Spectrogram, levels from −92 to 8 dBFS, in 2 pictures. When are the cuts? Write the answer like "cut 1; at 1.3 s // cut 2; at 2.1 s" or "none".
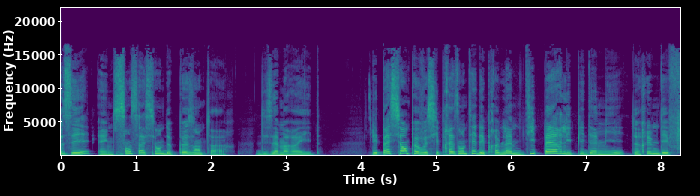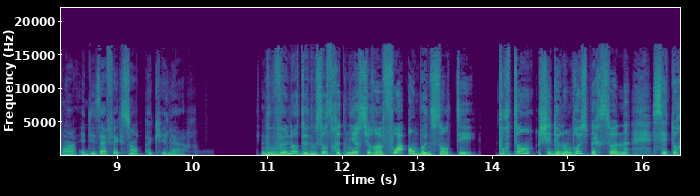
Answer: cut 1; at 2.5 s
